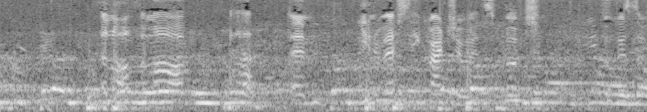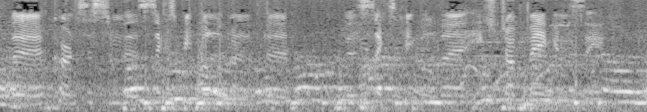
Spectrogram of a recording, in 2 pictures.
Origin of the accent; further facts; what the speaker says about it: Gateshead, North East England, United Kingdom; 17, I'm from Gateshead.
